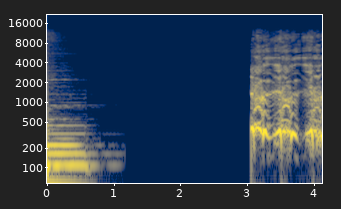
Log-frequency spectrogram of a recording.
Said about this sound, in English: Sounds like you got a nasty cough.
